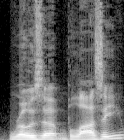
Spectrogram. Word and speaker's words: Rosa Blasi: We're talking with the author and self-proclaimed jockaholic, Rosa Blasi, right? Yes. I pronounced that right?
